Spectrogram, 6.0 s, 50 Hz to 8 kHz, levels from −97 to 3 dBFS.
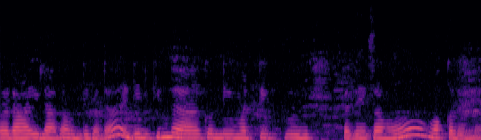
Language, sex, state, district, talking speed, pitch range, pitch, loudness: Telugu, female, Andhra Pradesh, Srikakulam, 100 wpm, 200-225 Hz, 210 Hz, -41 LUFS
